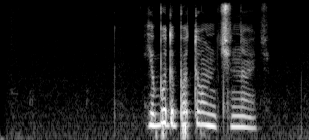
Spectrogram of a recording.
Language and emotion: Russian, neutral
